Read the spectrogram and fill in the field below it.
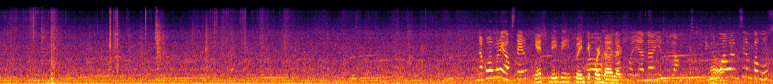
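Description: A steady low hum of refrigeration runs throughout.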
